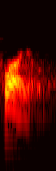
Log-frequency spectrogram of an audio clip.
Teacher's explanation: This is a diphthong pronounced like a long I.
